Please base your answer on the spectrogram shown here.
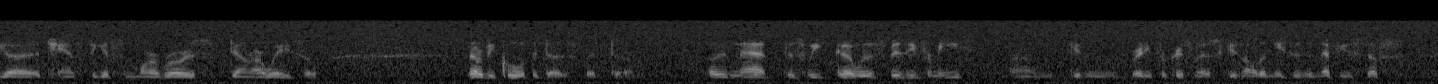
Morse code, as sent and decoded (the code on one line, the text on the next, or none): none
